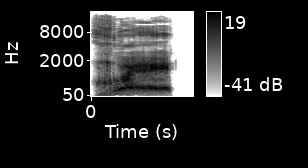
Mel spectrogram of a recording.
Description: Minecraft Version Minecraft Version snapshot Latest Release | Latest Snapshot snapshot / assets / minecraft / sounds / mob / piglin / retreat2.ogg Compare With Compare With Latest Release | Latest Snapshot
